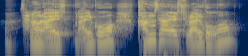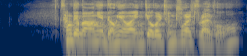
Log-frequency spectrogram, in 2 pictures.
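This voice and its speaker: This male pastor delivers a conversational sermon in a slightly high voice at a moderate pace, sounding pushed and bright. He often asks the congregation "right?" and repeats phrases for emphasis.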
